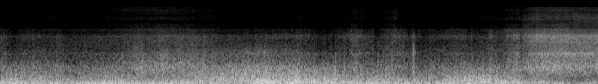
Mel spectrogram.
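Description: Wind rushing over a handheld GoPro's microphone during a ski run down a groomed piste, mixed with the hiss of skis sliding on the snow: a steady, rumbling rush.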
